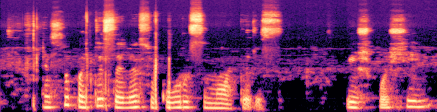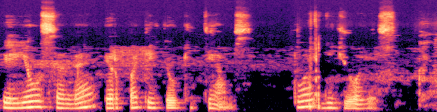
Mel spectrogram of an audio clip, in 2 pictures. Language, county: Lithuanian, Kaunas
